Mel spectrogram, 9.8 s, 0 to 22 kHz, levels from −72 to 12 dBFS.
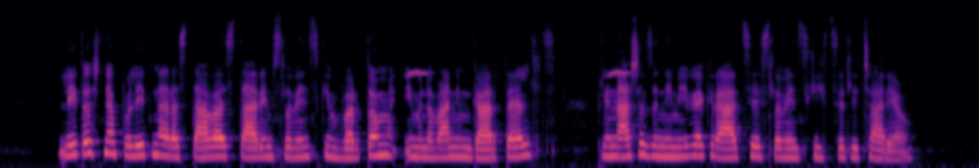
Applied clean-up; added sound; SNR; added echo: none; Chirp, tweet; 16 dB; none.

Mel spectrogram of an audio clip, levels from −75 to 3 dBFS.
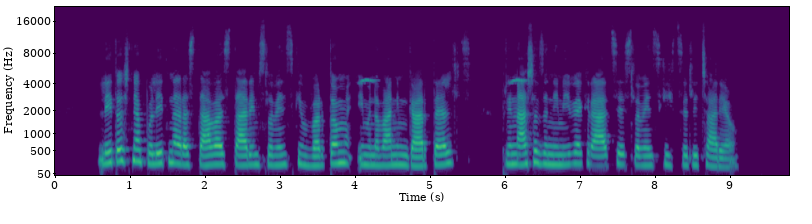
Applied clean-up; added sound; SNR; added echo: classical method spectral subtraction.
